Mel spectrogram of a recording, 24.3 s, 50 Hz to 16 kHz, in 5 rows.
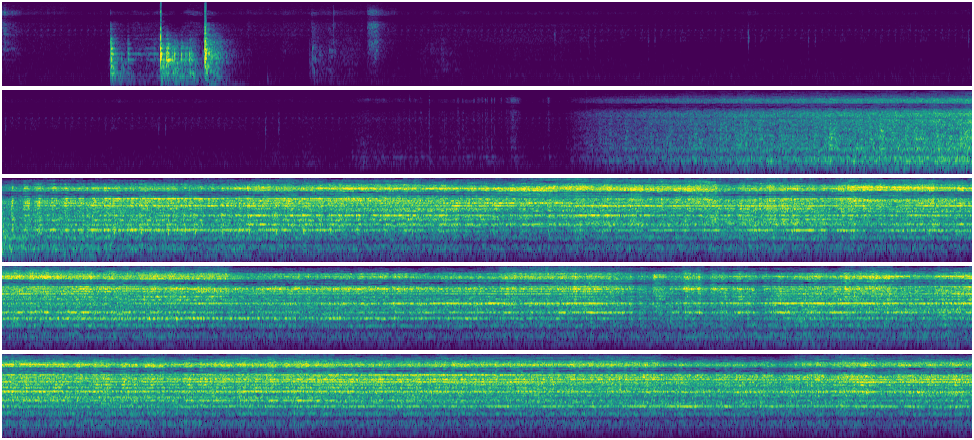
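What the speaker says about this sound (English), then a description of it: "Now we'll just sand back to the line." A rotary sander with a disc pad grinds steadily against a wooden base for a Pfaff 260 sewing machine, a loud continuous whine starting after a few seconds of quiet handling clatter and running on alone.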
